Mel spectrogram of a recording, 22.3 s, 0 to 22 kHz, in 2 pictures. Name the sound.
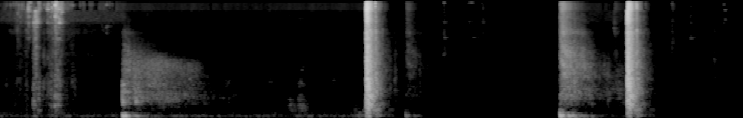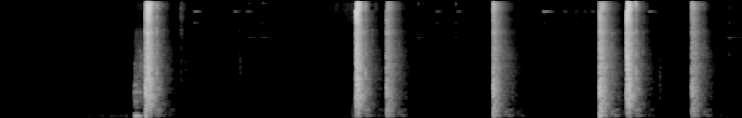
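gunshots from Springfield XDM pistol with .460 Rowland kit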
